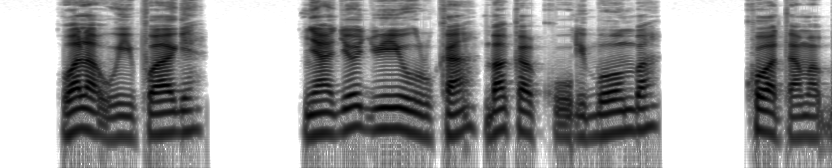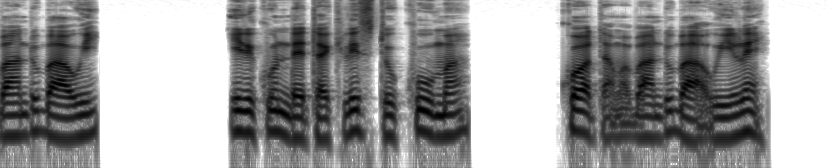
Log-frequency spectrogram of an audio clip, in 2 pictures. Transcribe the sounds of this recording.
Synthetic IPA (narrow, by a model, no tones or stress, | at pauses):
walaṵipwaɡa | ɲaɟɔɟwiːhulukambakakṵlibɔmba | kɔwatamabandubawi | ilikun̩dɛtakilisi̥tukuma | kɔwata̰ma̰banduba̰wilɛ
